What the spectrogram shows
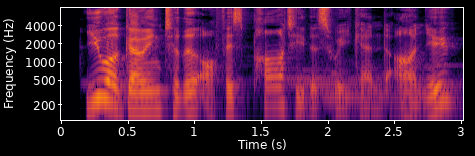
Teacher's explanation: Your voice should go up at the end of the sentence.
